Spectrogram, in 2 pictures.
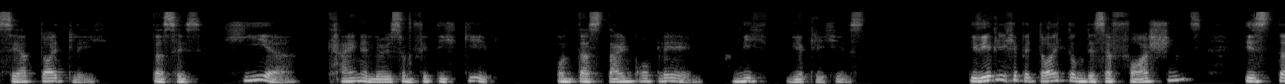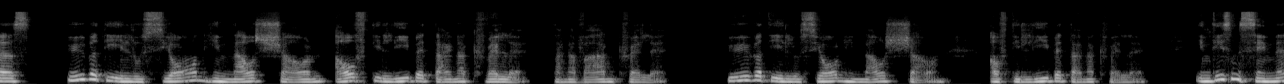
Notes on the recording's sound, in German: Zoom-Session. Veranstaltet von der Aleph Akademie.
